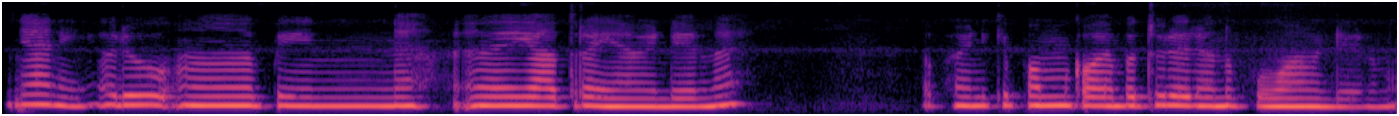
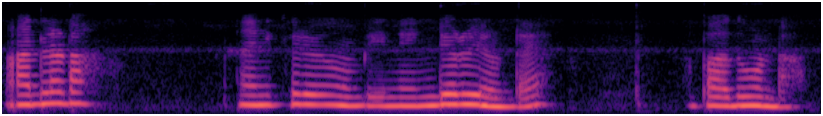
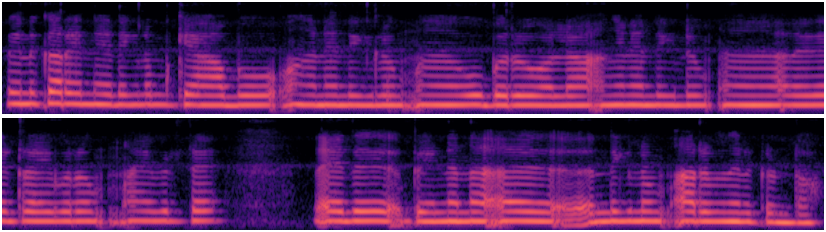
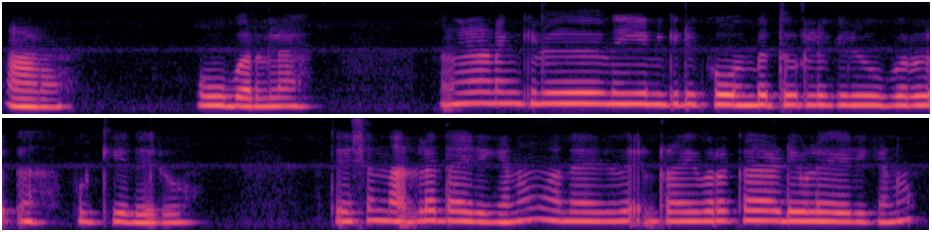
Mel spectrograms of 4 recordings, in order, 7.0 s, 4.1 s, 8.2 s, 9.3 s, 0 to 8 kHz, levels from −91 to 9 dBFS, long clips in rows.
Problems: low volume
